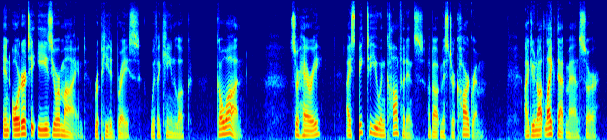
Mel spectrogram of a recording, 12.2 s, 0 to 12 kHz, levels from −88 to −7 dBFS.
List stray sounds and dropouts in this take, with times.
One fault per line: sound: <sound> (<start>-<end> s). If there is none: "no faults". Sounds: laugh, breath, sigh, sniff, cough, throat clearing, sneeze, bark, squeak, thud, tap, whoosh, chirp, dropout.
sound: dropout (7.1-7.2 s)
